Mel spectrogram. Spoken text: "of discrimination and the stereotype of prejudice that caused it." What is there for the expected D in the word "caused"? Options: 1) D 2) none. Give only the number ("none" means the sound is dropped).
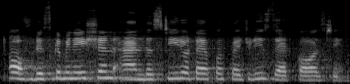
2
